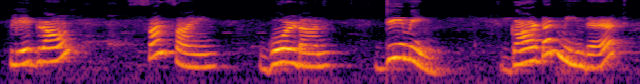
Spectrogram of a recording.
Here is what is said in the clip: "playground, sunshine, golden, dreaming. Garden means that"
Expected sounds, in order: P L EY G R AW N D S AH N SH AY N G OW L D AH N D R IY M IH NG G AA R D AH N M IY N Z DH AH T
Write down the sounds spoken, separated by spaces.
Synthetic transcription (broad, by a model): P L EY G R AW N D S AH N S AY N G OW L D AH N D IY M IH NG G AA R D AH N M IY N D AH T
